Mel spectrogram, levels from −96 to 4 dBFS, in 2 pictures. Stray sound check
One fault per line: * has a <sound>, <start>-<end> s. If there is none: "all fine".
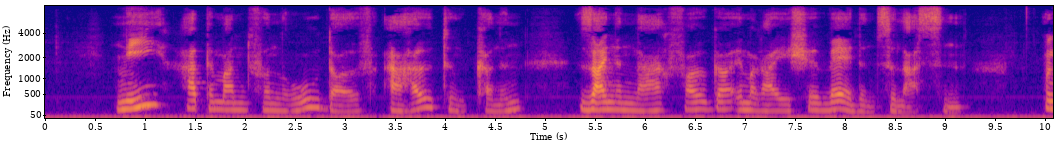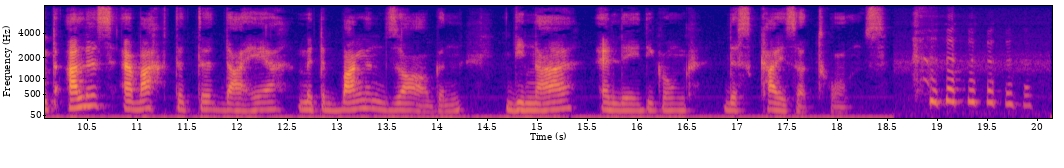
* has a laugh, 18.7-20.0 s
